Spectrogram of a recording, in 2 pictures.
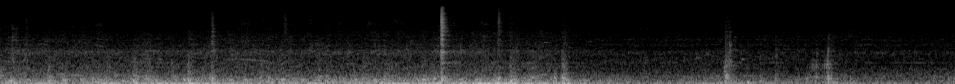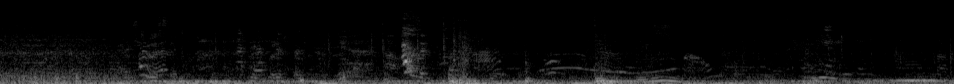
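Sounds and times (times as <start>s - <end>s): railway coach running rumble: 0.0s - 19.0s.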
